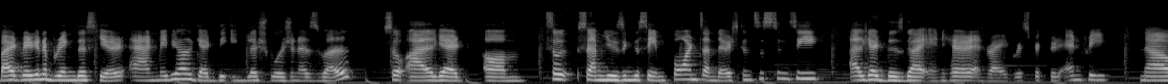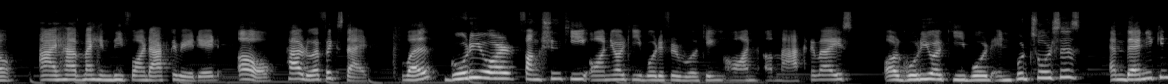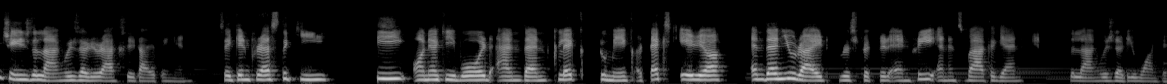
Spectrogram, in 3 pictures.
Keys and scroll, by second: 5.5 super+c, 5.8 Escape, 10.0 super+a, 10.4-11.6 typing, 14.8 Escape, 15.0 BackSpace, 24.1 Escape, 25.1 t, 30.8-33.9 typing, 34.1 Escape.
